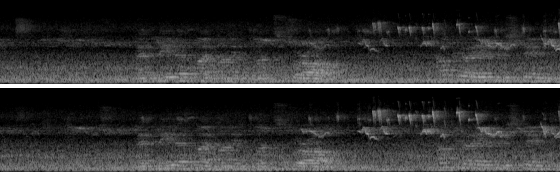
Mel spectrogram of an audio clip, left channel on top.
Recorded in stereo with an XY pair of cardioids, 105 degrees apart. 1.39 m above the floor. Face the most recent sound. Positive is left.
turn(degrees=70)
